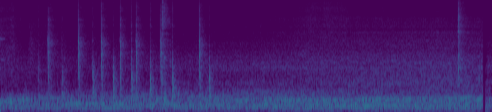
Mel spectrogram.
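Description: Ninja Speedi air fryer running with a steady fan hum while its control-panel buttons are clicked about ten times in quick succession, turning the set temperature down; one more click near the end.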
